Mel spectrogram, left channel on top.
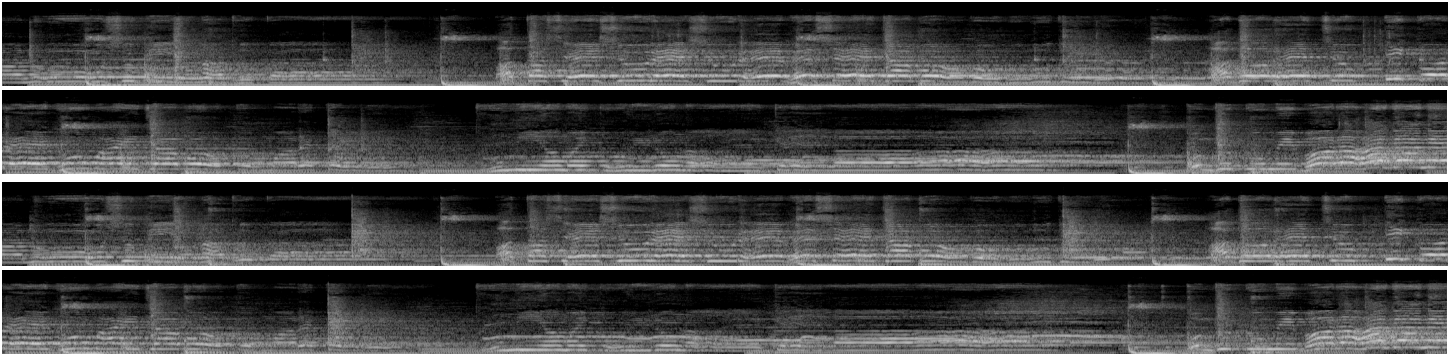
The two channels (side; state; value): both; normal; correlation 0.55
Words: দিও না ধোকা। বাতাসে সুরে সুরে ভেসে যাব বহু দূরে, আদরে চুক্তি করে ঘুমাই যাব তোমার কোলে। তুমি আমায় কইরো না একলা, বন্ধু তুমি ভরা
